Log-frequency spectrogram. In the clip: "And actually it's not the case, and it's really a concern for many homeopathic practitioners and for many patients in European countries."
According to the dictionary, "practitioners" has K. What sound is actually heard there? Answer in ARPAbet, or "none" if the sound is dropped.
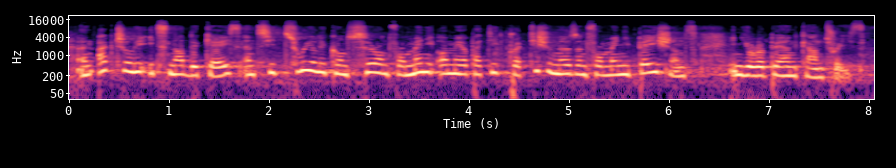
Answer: K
